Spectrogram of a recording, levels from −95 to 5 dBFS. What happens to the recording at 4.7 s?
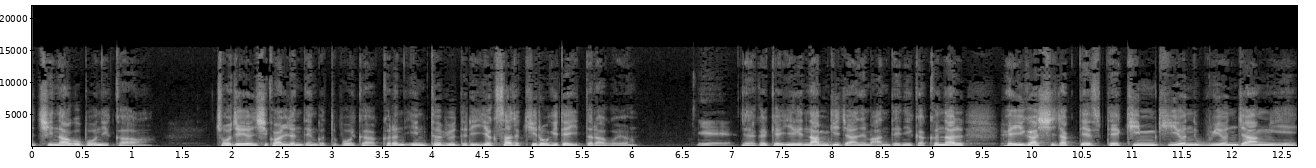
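Nothing goes wrong at 4.7 s; the audio plays through that moment intact, with no dropout, click or distortion.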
